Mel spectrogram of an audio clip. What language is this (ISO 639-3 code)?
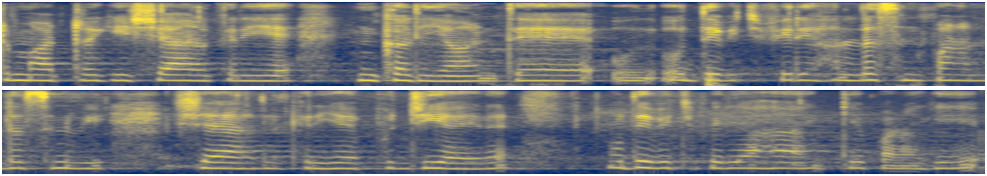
doi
